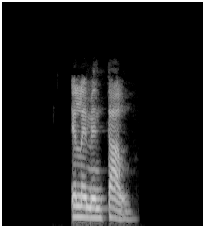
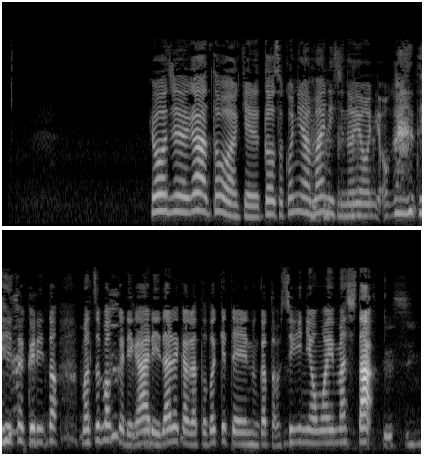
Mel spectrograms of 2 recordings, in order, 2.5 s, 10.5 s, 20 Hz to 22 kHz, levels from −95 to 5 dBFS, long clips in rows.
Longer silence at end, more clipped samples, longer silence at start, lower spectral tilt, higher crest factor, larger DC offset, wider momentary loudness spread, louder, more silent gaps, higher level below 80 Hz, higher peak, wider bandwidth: first, 0.9 s vs 0 s; neither; second, 0.85 s vs 1.85 s; about the same, -3 dB/octave vs -2 dB/octave; second, 18 dB vs 28 dB; neither; about the same, 12 LU vs 12 LU; first, -18 LUFS vs -29 LUFS; neither; first, -64 dBFS vs -88 dBFS; about the same, -4 dBFS vs -2 dBFS; second, 6.8 kHz vs 11.5 kHz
